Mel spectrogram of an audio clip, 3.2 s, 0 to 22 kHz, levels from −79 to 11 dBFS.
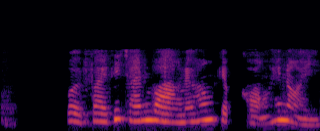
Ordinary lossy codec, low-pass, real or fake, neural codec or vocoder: AAC, 24 kbps; 5.4 kHz; real; none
